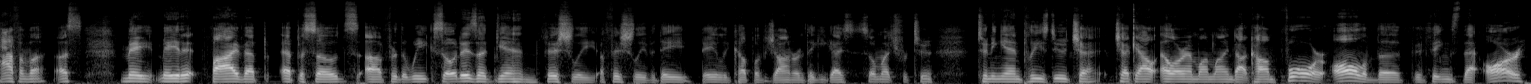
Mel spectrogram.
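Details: Adult male podcast host with a self-reported stutter, speaking spontaneously; stuttering.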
